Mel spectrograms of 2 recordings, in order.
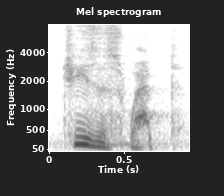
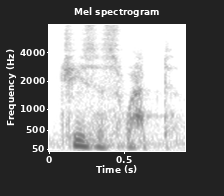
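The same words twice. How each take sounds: First: Said in the usual way. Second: Much softer, near a hush; softly repeated, almost breathed. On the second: Shown as a demonstration. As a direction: let it fall away quietly.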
